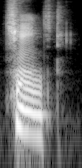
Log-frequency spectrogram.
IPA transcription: tʃeɪntʃt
